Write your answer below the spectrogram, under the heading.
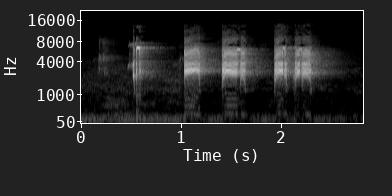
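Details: Black francolin giving its grating call: a short opening note, a pause, then three loud, harsh, buzzy rasping notes in quick succession, the last one split in two, over an otherwise quiet background.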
